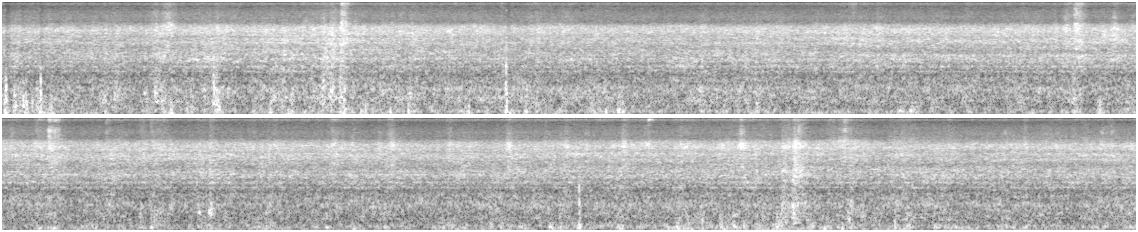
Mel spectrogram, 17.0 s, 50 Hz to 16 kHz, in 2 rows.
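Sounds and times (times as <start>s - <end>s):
train rumbling on rails: 0.0s - 17.0s
wheels knocking and clattering: 6.8s - 15.6s.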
